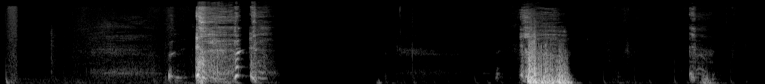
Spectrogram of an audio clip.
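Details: A person's first attempts at a voluntary barking cough. Despite trying, they cannot produce the bark, so the coughs lack a true barking quality.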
